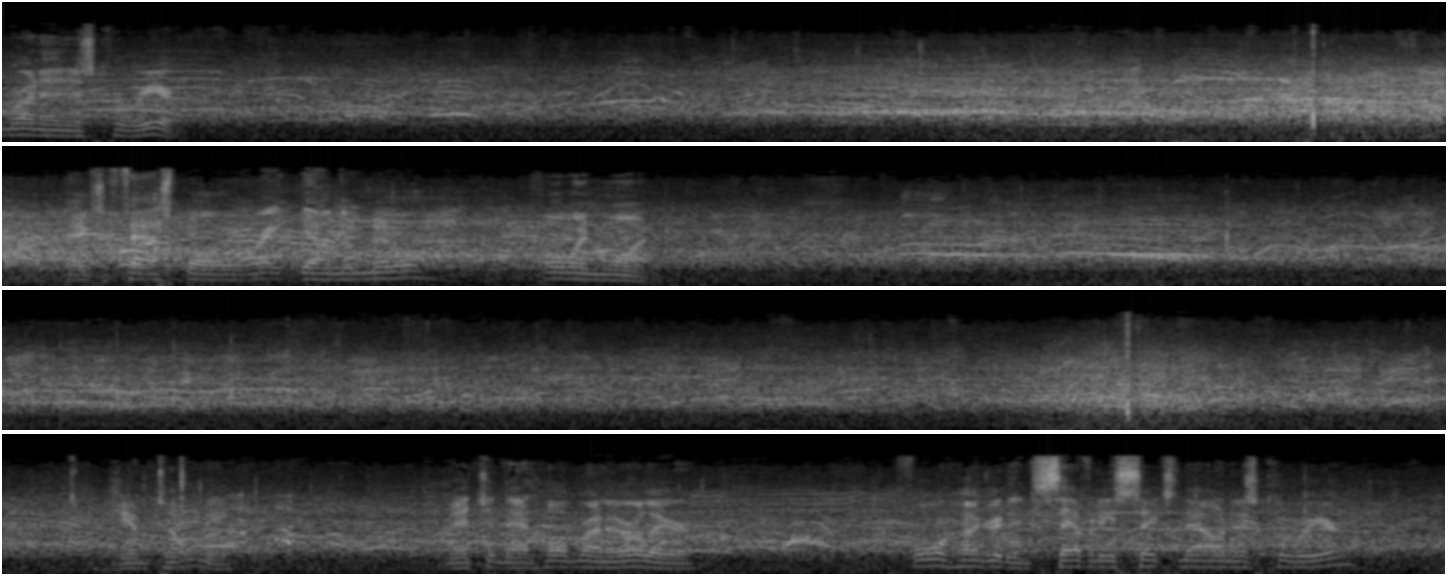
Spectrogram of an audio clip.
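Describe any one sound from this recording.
A large crowd murmurs in an open-air stadium.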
